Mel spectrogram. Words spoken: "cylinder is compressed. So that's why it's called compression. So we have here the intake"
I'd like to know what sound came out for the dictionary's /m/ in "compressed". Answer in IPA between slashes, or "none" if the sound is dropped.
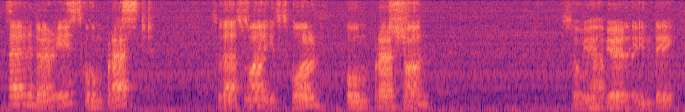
/m/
